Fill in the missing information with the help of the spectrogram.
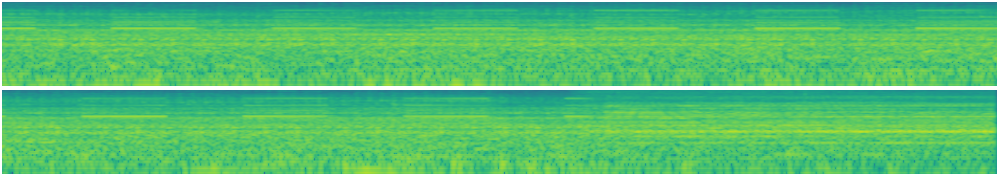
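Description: Reversing warning beeper, most likely from an RC model truck's sound module, giving a high single-tone beep that repeats evenly about every three-quarters of a second over steady background noise. About eight seconds in the beeping stops and a steadier tone takes over.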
